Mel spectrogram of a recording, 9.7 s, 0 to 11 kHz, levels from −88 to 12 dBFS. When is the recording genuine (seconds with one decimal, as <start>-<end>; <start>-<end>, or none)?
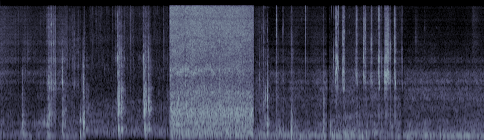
1.3-5.4; 6.6-7.1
